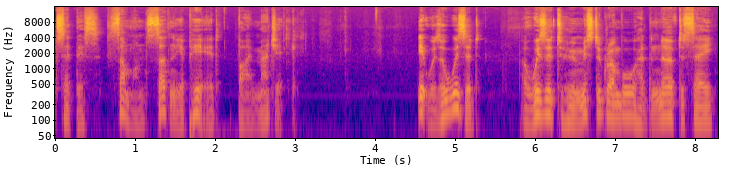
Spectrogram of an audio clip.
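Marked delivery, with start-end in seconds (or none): none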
